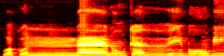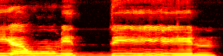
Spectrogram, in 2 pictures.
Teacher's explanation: نون مشدد پر غنہ کریں گے، نون کے بعد الف ہے، الف حروف مدہ ہے، ایک الف کی مقدار کھینچ کر پڑھتے ہیں۔ دال کو یا کے ساتھ ملا کر یا کو ایک الف کی مقدار کھینچیں گے، یا حروف مدہ ہے، آخر میں نون ساکن ہے۔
